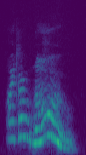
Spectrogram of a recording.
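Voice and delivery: put-on high, slow evasive boy; boy's voice. A narrator's reading. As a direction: dodge the question. George evasive.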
